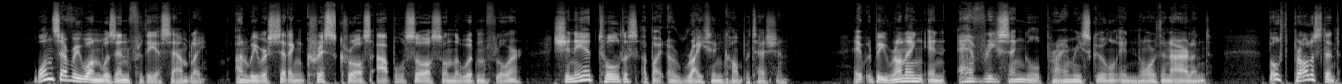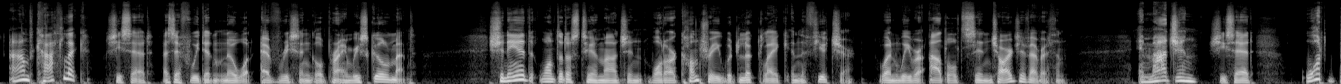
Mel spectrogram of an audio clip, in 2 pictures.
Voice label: Narrative

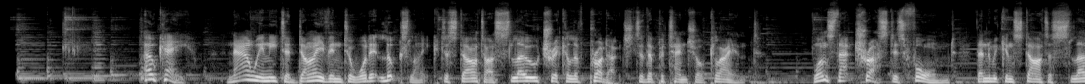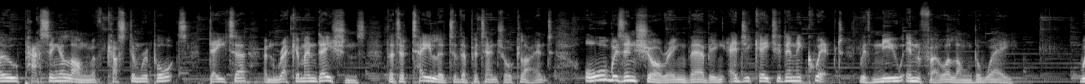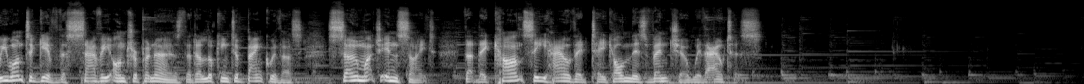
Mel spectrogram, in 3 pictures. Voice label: Corporate

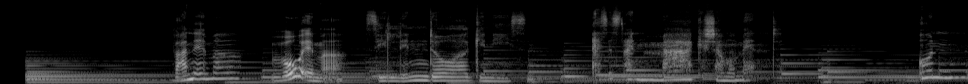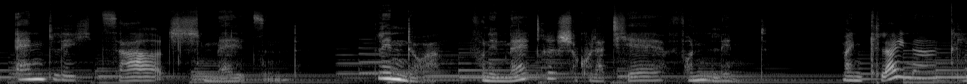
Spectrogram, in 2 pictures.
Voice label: Ad with alternative music German; Lindor

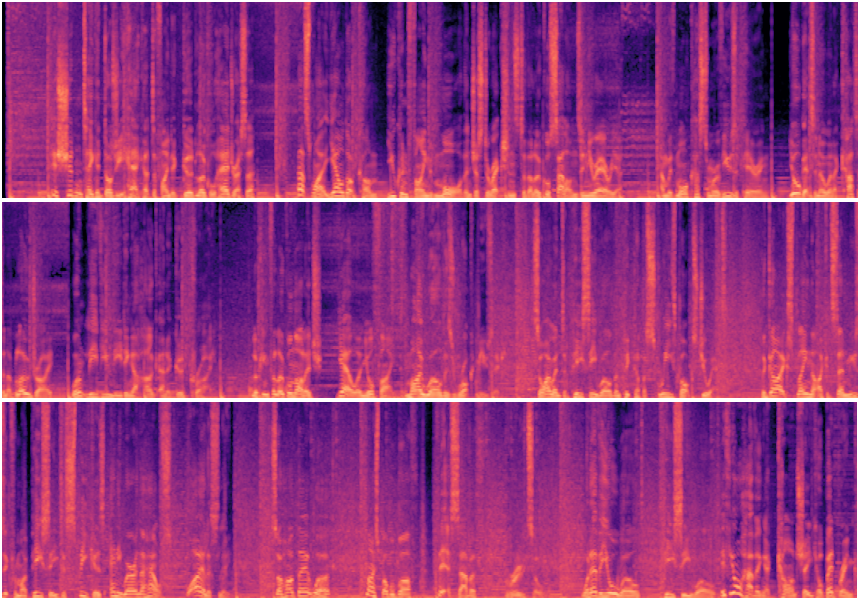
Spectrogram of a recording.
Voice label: Commercial

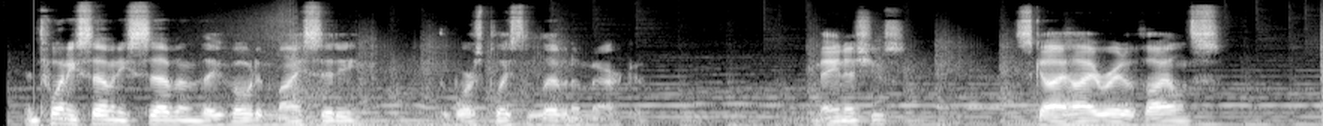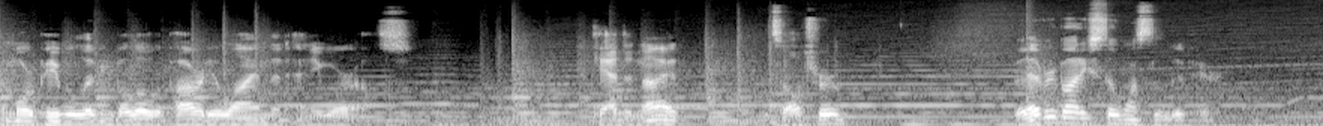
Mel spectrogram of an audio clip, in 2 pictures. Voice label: Gaming Character Reel

